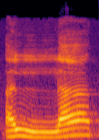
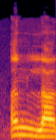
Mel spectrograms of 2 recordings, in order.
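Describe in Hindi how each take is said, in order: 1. n दोहरे l की आवाज़ में मिल जाता है। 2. n की आवाज़ la से पहले अलग से बोली जाती है। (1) "बल्कि अल्लाह पढ़ेंगे" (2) "अन ला नहीं"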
